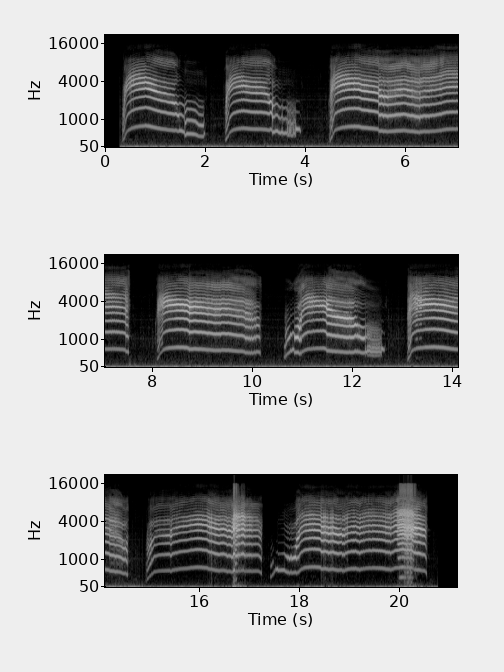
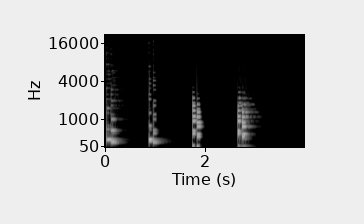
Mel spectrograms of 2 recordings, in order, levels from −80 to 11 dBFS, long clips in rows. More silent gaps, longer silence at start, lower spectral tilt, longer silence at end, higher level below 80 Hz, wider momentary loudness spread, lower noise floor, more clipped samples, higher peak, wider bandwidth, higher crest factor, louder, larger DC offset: second, none vs 0.61-0.87 s, 1.48-1.75 s, 2.02-2.65 s; first, 0.35 s vs 0.05 s; second, 3 dB/octave vs -7.5 dB/octave; second, 0.6 s vs 1.05 s; second, -52 dBFS vs -44 dBFS; first, 19 LU vs 16 LU; second, -49 dBFS vs under -90 dBFS; neither; first, 0 dBFS vs -6 dBFS; about the same, 16 kHz vs 16.5 kHz; about the same, 18 dB vs 20 dB; first, -13 LUFS vs -24 LUFS; first, 1% vs under 0.1%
